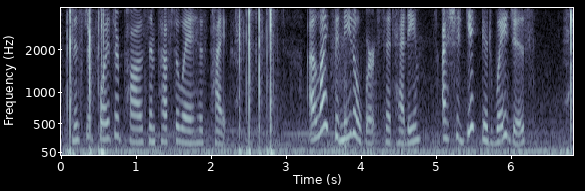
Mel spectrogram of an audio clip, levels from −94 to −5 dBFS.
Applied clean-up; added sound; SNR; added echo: none; Tick; -1 dB; none.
